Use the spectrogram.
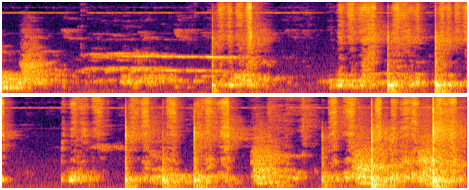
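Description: Hand-writing numbers for a sixth-grade maths lesson, with short bursts of pen or chalk strokes scratching at close range, separated by brief pauses.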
